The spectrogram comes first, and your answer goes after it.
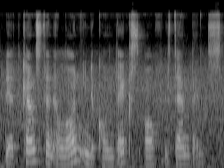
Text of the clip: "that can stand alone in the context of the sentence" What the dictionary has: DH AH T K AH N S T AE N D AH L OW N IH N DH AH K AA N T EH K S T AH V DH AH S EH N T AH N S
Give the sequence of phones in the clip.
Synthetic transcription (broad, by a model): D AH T K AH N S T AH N AH L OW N IH N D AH K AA N T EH K S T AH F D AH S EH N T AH N S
